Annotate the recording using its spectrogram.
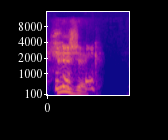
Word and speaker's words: Chizhik: Chizhik.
